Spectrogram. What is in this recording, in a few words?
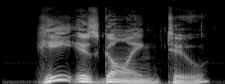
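He is going to, male, English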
